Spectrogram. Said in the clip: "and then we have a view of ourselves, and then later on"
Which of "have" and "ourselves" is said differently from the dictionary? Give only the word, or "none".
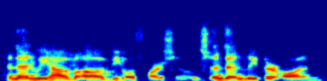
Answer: ourselves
